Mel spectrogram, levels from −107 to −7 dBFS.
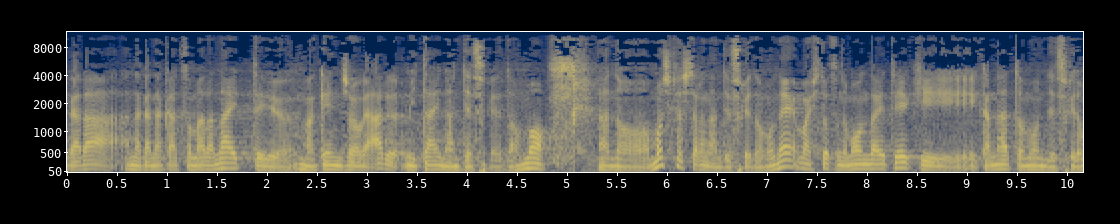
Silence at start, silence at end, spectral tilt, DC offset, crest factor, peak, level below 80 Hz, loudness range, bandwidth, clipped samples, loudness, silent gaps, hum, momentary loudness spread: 0 s; 0 s; -4.5 dB/octave; under 0.1%; 18 dB; -10 dBFS; -52 dBFS; 1 LU; 11.5 kHz; under 0.1%; -28 LUFS; none; none; 4 LU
